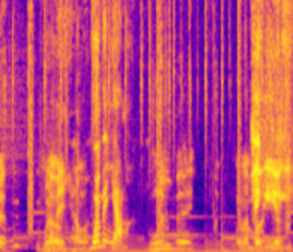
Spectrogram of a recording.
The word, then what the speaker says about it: Wembanyama: Wembanyama. Boogie Oogie. It's once I figured out where the spaces come in between the letters, it was easier to say.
